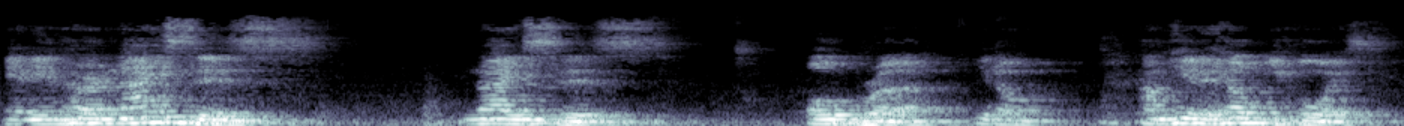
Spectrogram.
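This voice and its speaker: A man's voice: medium pitch, takes it slowly, mellow. A middle-aged man from Chicago giving a keynote speech and telling funny stories in a casual way. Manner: storytelling, humorous, conversational. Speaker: keynote speaker. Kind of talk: motivational speech. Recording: echoey hall, mic far off, faint hiss.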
